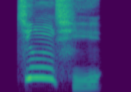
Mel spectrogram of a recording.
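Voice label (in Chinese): "惊奇", Chinese; HSK6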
